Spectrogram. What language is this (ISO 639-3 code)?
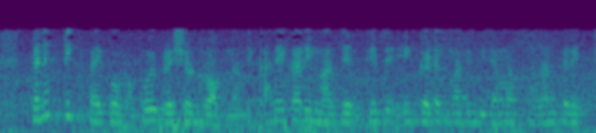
guj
